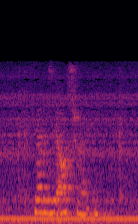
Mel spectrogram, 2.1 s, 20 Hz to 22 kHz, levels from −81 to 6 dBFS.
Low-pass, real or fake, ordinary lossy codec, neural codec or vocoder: 7.2 kHz; real; MP3, 32 kbps; none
